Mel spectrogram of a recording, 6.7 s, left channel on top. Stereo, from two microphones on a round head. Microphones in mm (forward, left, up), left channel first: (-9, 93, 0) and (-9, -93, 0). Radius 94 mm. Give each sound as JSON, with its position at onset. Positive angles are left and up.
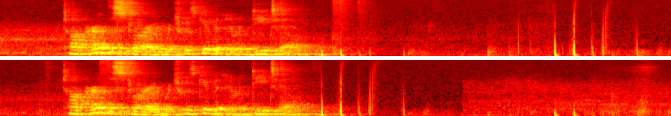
{"t": 0.6, "sound": "a woman speaking", "side_deg": -75, "distance_m": 6.0}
